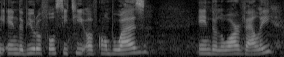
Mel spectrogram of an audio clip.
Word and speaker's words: Amboise: the beautiful city of ombuaz in the loire valley remember to pronounce the s in ombuas there is an e at the end so you have to say ombuaz so my plan is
